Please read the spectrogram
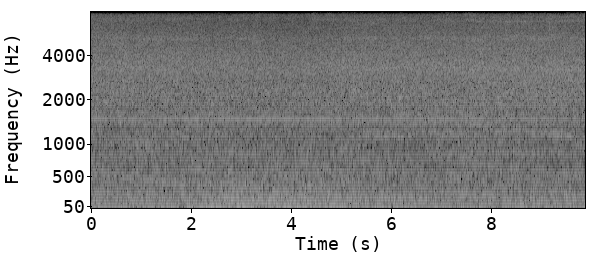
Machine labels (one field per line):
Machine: pump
